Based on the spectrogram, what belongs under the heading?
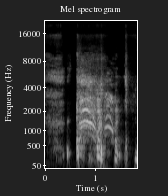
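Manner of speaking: harsh repeated cough; coughing fit. Real, not acted. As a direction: cough hard, then apologize. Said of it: "Sorry, I'm coughing a lot".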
